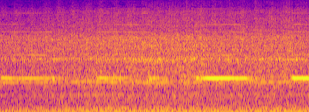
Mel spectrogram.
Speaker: If he ever backs up. He will back up. Oh, there we go. We do have beepers on every truck.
